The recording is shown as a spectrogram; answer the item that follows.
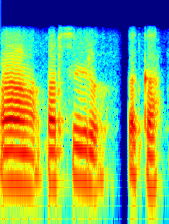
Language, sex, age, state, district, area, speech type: Dogri, male, 18-30, Jammu and Kashmir, Udhampur, rural, conversation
